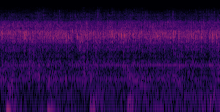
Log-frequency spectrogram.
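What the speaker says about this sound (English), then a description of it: "I am going to add another half a cup of butter" Butter for shrimp scampi melts in a pan with a continuous bright sizzle and crackle, close and steady, with a few soft low thumps and no talking.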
